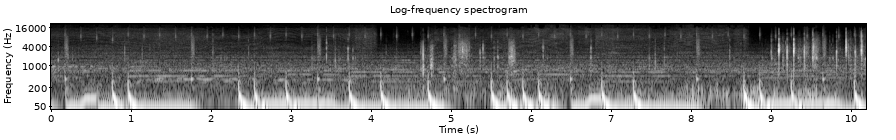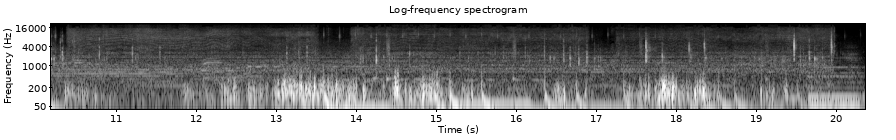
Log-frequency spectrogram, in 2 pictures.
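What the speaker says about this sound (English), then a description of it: "And we're just gonna spray it." Satin Granite spray paint hisses from an aerosol can in bursts across about twenty seconds, coating a homemade spice container, with rustling, handling noises and brief quiet gaps between sprays.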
